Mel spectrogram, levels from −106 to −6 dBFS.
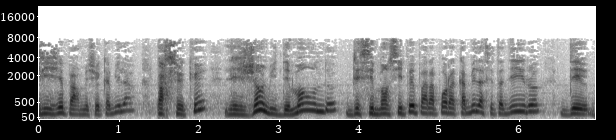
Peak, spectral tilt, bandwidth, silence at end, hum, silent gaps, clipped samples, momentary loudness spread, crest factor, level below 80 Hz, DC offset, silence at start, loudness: -4 dBFS; -5.5 dB/octave; 8 kHz; 0 s; none; none; under 0.1%; 8 LU; 20 dB; -64 dBFS; under 0.1%; 0 s; -25 LUFS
